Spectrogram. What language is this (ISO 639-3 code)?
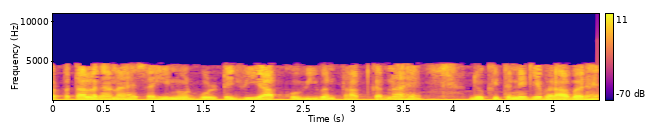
hin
